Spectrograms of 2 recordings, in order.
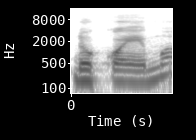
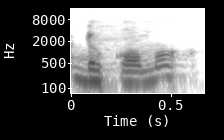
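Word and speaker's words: どこへも: Bacanya gimana sih? Dokoemo apa dokomo? Dokoemo. Dokoemo. Ada e di Dokoemo.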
